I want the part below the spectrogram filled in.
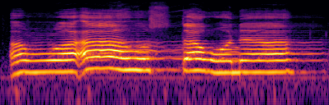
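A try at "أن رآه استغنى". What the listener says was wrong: آپ نے بھی غین کو ہلا دیا تھوڑا سا.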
